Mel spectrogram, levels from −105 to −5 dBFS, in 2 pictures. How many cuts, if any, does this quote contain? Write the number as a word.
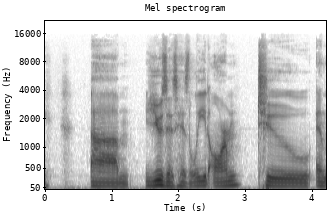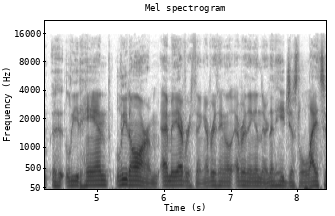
two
